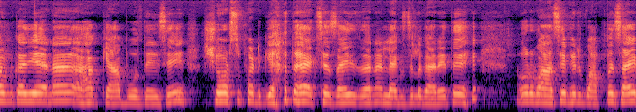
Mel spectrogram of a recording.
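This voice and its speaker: A woman's voice: mid-range voice, a little mellow. Chatty homemaker woman with a Punjabi-tinged accent. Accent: Punjabi-influenced Hindi. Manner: chatty, homely, rambling with many asides. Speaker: homemaker vlogger. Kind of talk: casual voice-over vlog narration.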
